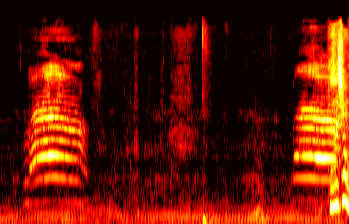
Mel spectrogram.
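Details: Domestic cat meowing twice, each a drawn-out, slightly falling, tonal meow with a rich harmonic sound, the second more strained and ending in a brief harsh squeak; faint low background hum between the calls.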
